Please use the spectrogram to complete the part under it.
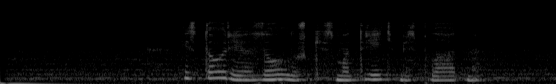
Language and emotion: Russian, sad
